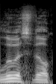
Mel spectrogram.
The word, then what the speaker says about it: Louisville: The S is silent apparently here. But they always say talk like you've had a few bourbons, and that's how you say Louisville properly.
